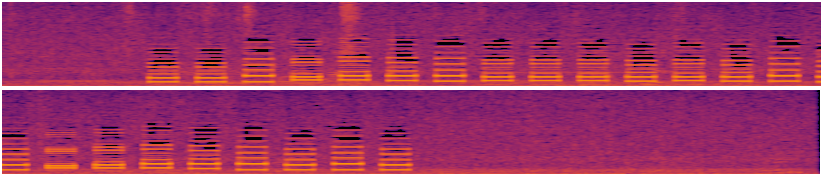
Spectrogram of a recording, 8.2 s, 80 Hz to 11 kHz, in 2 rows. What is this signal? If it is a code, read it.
DTMF, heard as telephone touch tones, dialled by machine, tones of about 140 ms, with the noise inside a bus. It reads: 1130#9688858562*0#93232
